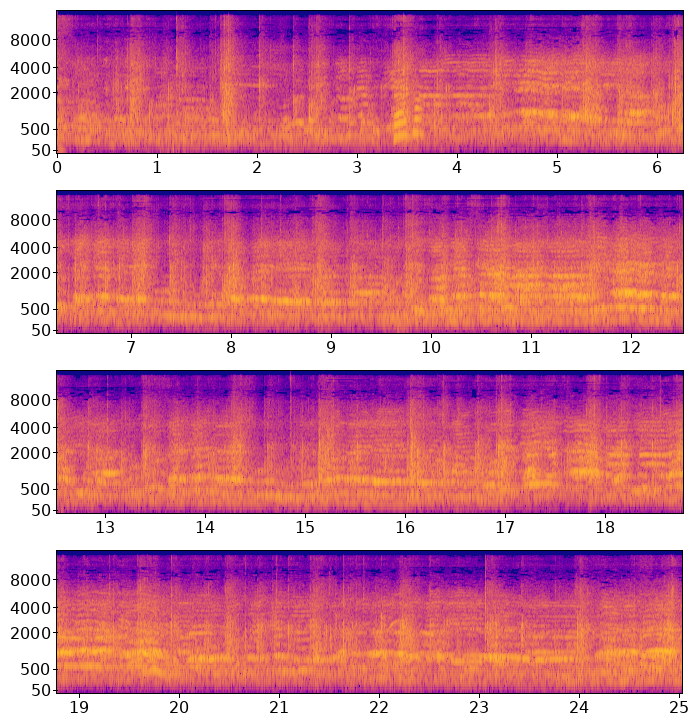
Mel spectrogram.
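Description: A large crowd of children chatters and cheers loudly outdoors.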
